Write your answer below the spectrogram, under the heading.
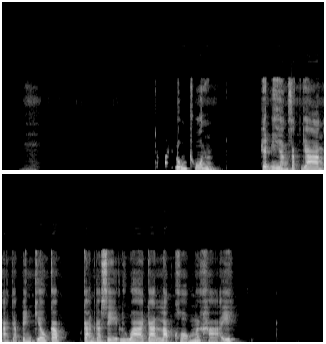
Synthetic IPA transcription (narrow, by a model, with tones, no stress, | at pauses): t͡ɕa˧˩pa˨˩jlo˧˥˨ŋt̪ʰu˧˥˨n | he˧˦t̪̚ʔiː˧˩ɲa˨˩˦ŋsa˧˩k̚jaː˧ŋʔaː˨˩t̪̚t͡ɕa˧˨pe˨˩nki˧əwka˧˥p̚ | kaː˨nka˧seː˨˩t̪̚lɯː˨˩˦waː˧˩kaː˨nla˧˥p̚kʰɔː˨˦ŋmaː˧˩˨xʰa̰ː˩˦j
